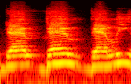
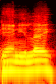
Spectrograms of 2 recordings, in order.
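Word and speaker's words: DaniLeigh: Now I know Dan Lee, is that how you say her name? Danny Lay.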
